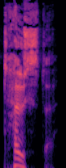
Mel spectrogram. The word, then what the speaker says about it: Towcester: David did remind me, I called it Towcester, it's pronounced toaster.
